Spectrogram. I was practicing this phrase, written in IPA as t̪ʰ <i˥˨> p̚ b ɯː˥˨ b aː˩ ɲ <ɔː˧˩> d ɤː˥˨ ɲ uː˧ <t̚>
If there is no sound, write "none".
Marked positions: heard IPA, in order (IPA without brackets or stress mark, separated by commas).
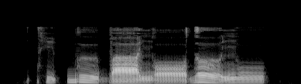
i˧˩, ɔː˩, k̚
